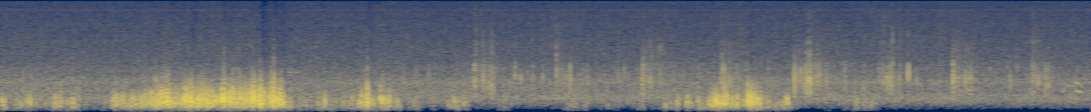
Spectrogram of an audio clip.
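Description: Footsteps on a gravel path: scattered soft crunches through the middle and latter part. They come after a few muffled spoken words near the start, which are the loudest sound.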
